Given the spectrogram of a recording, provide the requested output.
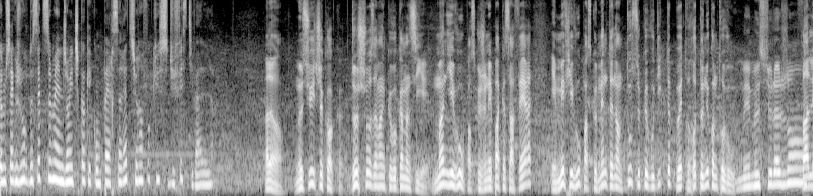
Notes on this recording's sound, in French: nous plantons nos micros dans le hall du Centre des Congrès pour suivre au plus près le festival Premiers Plans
